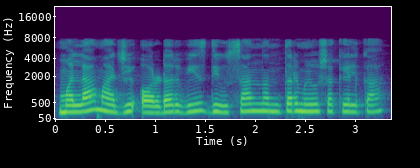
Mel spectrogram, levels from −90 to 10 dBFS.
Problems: none marked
